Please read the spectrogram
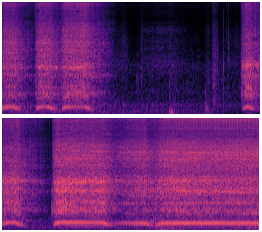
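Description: Electric fillet knife's motor whining in short on-off bursts: three in the first two seconds and two more around five seconds in. From about six seconds in it runs steadily as the blade cuts along the backbone of a skinned catfish.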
